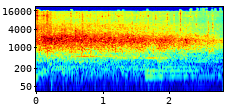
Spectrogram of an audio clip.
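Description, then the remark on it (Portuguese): A large crowd applauds for God, a dense wash of clapping from many hands that holds for a few seconds before easing slightly, with a faint low hum underneath. “Você pode dar um aplauso a esse Deus maravilhoso?”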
